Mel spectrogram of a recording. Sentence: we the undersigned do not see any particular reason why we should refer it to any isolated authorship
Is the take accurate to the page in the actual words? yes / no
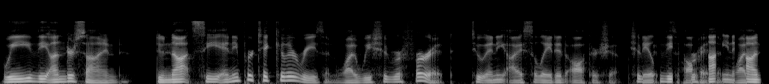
no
